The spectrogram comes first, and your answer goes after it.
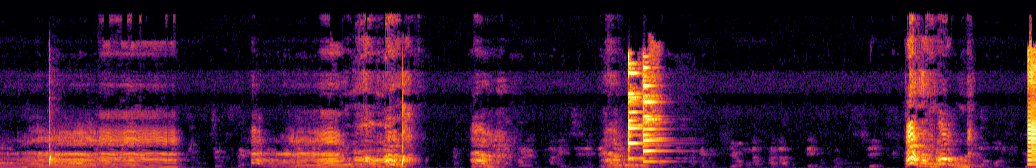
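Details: Female Toy Poodle indoors, sulking after wanting her older brother dog's toy: long drawn-out whining moans with wavering pitch, several separate cries, some sharp high squeaks, with brief human speech between them in a small room.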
